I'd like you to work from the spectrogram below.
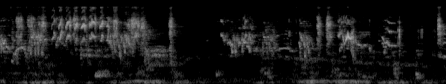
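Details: A burst of scratchy, rapid budgie twittering is followed by a near-silent pause, then more high chirps and squeaks resume.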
